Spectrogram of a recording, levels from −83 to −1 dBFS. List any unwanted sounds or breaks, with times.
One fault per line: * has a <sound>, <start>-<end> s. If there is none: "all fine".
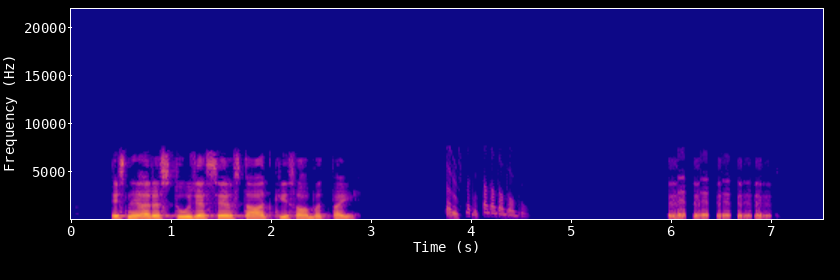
* has a chirp, 3.7-4.6 s
* has a laugh, 6.0-7.0 s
